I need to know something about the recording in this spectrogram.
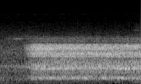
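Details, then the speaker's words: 1975 Pace 1000-B 23-channel SSB CB base radio, repaired and retuned: quiet hiss, then the set switches on via its flip-clock timer with a sudden steady rush of receiver noise, no buzzer; the timer switch-on works fine. "let me put it on the timer part and do this and it should come on there it is no buzzer just it comes"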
